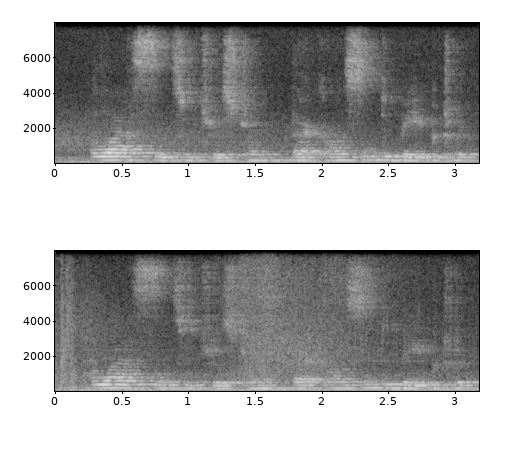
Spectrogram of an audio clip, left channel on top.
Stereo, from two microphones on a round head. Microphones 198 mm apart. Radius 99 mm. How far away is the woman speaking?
About 7 m.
